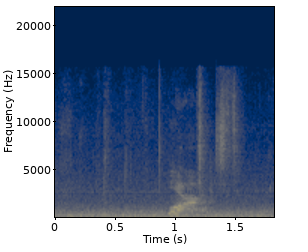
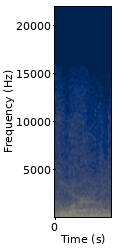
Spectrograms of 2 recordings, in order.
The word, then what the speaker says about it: Lara: But, yes, so, my name is, Lara, not Laura.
